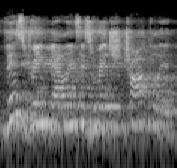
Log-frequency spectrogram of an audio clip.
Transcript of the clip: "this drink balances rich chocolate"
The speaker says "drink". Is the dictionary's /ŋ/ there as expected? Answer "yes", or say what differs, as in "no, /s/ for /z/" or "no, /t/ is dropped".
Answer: no, /ŋ/ is dropped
